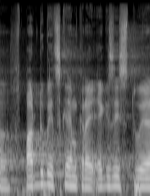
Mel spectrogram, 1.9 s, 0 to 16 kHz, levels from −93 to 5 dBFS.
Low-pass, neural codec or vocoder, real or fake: 14.4 kHz; none; real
